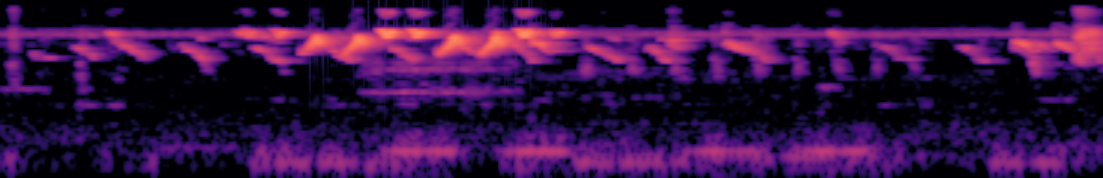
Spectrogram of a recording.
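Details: Medan magpie-robin, recently obtained, delivering a rich rapid song of high slurred whistles and bright chattering phrases that swells in the middle then fades, over a low background hum.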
